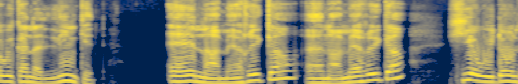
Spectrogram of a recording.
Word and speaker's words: un Américain: We don't pronounce it. Here we kind of link it. Un Américain.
